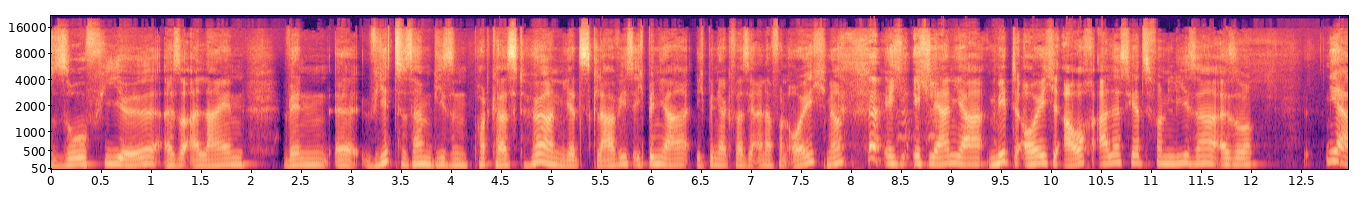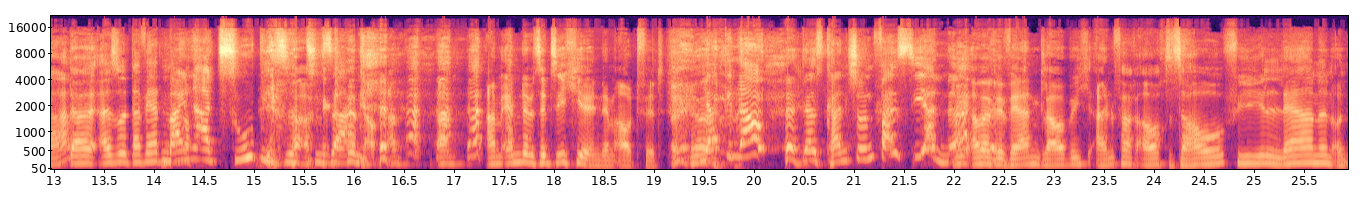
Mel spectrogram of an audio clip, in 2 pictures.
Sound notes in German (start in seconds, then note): 15.1 gelächter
